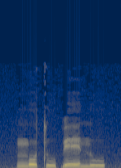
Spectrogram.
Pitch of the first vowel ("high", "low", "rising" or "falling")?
high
